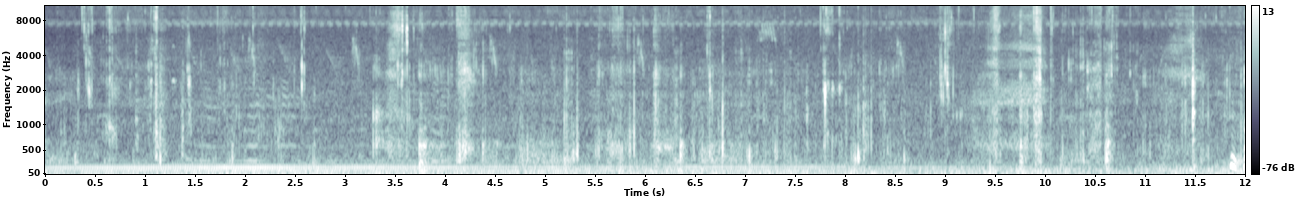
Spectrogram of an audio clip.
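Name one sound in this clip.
A man chews and smacks his lips noisily up close.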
